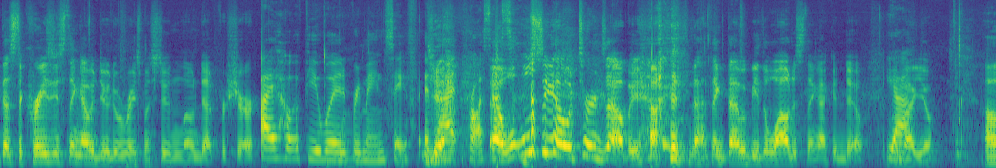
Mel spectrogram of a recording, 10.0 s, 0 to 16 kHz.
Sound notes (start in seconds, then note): 6.4 chuckles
